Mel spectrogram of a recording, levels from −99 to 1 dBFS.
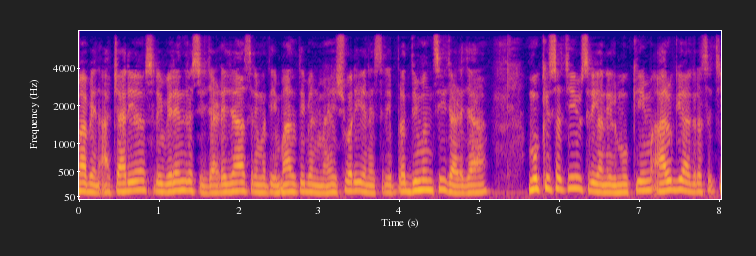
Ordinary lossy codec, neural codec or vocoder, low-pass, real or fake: none; codec, 16 kHz, 8 kbps, FreqCodec, smaller model; 7.2 kHz; fake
